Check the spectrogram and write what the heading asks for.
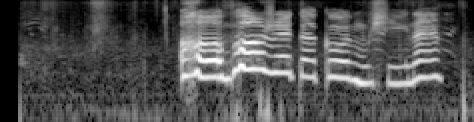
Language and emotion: Russian, positive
